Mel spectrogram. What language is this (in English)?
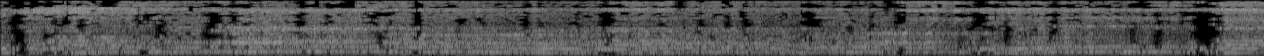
Arabic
